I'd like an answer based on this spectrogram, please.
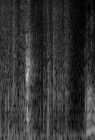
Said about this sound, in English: I think your dog wants to go outside. Come on, Polly. You want to go out? That's my dog. She loves to go outside in any kind of weather.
